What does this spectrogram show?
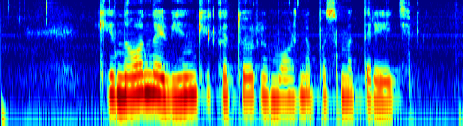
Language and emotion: Russian, neutral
